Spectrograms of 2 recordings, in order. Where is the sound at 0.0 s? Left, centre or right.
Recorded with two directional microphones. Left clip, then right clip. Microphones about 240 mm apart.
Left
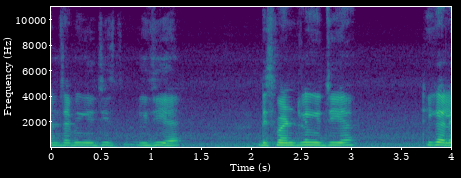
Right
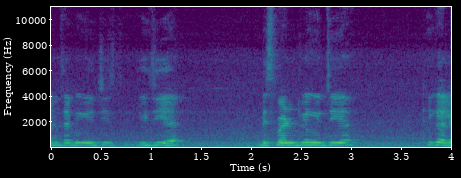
Left.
